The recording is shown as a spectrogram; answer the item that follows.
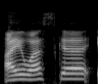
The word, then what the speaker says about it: ayahuasca: This is a Spanish word. So, I don't know. It definitely is pronounced like a Spanish word. So ayahuasca is A-Y-A-H-U-A-S-C-A.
